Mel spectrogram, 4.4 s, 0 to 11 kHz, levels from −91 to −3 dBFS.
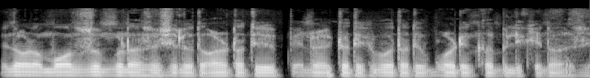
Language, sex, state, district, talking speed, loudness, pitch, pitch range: Nagamese, male, Nagaland, Kohima, 270 wpm, -17 LUFS, 85 Hz, 80-90 Hz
